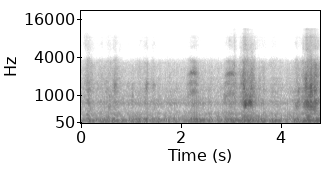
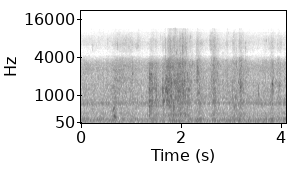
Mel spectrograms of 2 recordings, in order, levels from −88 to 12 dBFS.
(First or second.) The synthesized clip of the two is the first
